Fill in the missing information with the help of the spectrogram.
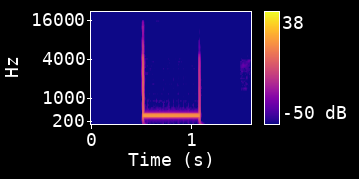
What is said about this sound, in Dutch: Nou, gaan we eens even bellen. Kijken of we er aan de lijn krijgen.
